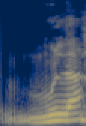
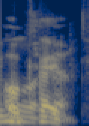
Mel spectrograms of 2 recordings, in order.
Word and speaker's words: Muila: Is that pronunciation correct? Muila? Yeah, that that was perfect. That was perfect. Muila.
